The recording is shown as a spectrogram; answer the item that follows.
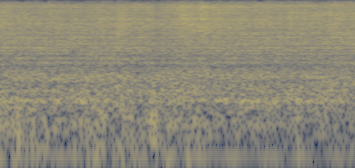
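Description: Gomti Express passenger train approaching, a steady loud rumble of wheels on rails with a continuous roaring wash of noise and no clear pauses.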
